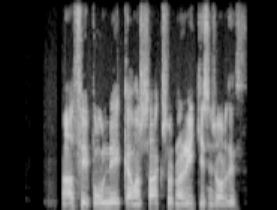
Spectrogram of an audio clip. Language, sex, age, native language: Icelandic, male, 40-49, Icelandic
